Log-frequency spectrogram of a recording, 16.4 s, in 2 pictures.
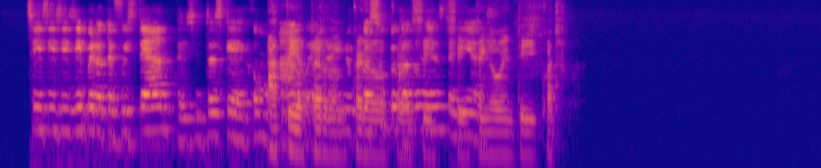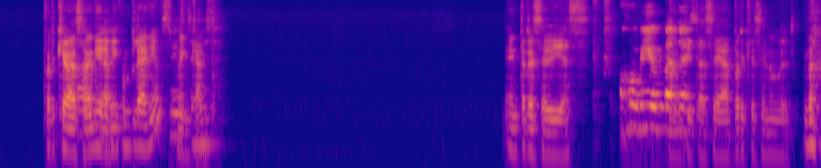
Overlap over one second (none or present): present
